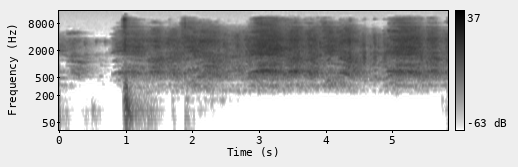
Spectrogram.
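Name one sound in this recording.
A large audience laughs and claps.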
